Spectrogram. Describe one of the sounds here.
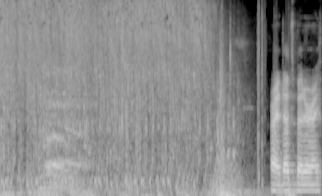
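Rapid shots and wet splatters ring out in a video game.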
